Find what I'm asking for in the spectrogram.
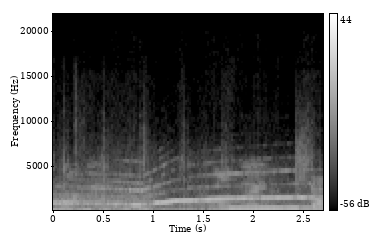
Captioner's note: sirens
